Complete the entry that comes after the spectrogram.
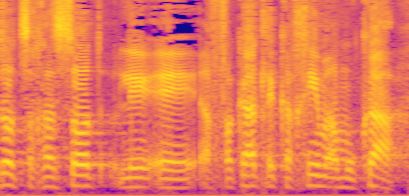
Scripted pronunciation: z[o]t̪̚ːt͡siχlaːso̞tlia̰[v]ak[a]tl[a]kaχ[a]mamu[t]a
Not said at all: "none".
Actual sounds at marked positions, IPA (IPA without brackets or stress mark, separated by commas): o, f, a, e, i, k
